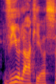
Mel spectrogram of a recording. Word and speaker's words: Violaceus: Und das ist, äh, wie sich auch im Laufe der Zeit äh, herausstellt oder auch recht bald, Vio Violaceus, habe ich das richtig gesagt? – Violakeus. – Violakeus, okay, sagen wir Violakeus, das hört sich eigentlich ziemlich gut an.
